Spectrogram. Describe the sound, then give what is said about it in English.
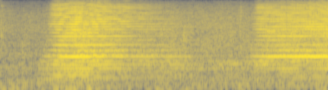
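A train pulls in on the tracks by a rail yard: a loud, continuous rolling rumble with a steady tonal horn-like hum. It swells early, eases through the middle, then surges again near the end. “Another train pulls in.”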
